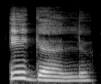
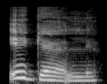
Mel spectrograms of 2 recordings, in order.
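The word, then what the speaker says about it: égal: সমান চিহ্ন, সেটিকে আমরা বলবো এগাল এগাল।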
